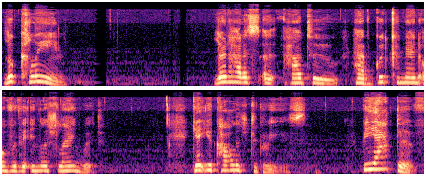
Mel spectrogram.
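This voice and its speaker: A woman in her late fifties from the United States with a deeply mellow, dark tone. She talks through a morning reflection as the host. She thinks aloud, restarting phrases and circling back on her words. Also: lively intonation, husky. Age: 50s. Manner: halting, repeats and restarts, musing. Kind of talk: casual spoken morning reflection.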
